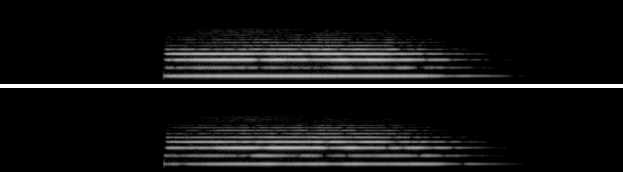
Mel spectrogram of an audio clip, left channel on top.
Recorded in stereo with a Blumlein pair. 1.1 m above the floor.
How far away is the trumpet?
About 7 m.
